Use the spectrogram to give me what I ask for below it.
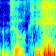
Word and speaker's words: Vilky: Wilkie makes her second key. Vilky, excuse me.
